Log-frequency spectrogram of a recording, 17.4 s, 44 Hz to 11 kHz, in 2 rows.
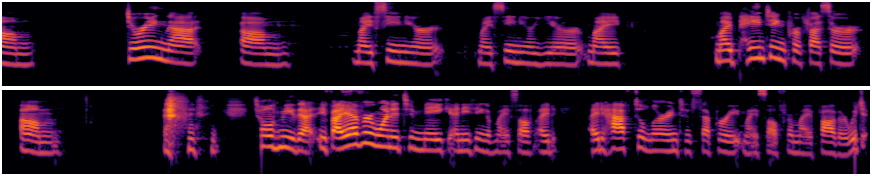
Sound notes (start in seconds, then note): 10.4 chuckles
